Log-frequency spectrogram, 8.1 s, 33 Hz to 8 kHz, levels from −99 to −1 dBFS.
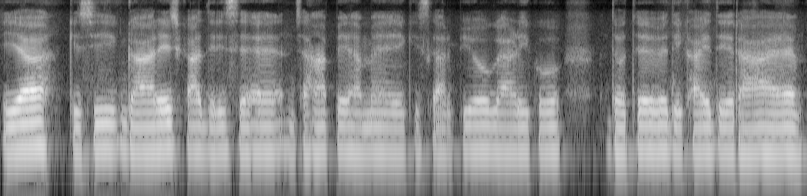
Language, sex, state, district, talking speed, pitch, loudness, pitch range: Hindi, male, Jharkhand, Ranchi, 140 wpm, 115 Hz, -21 LUFS, 115-120 Hz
